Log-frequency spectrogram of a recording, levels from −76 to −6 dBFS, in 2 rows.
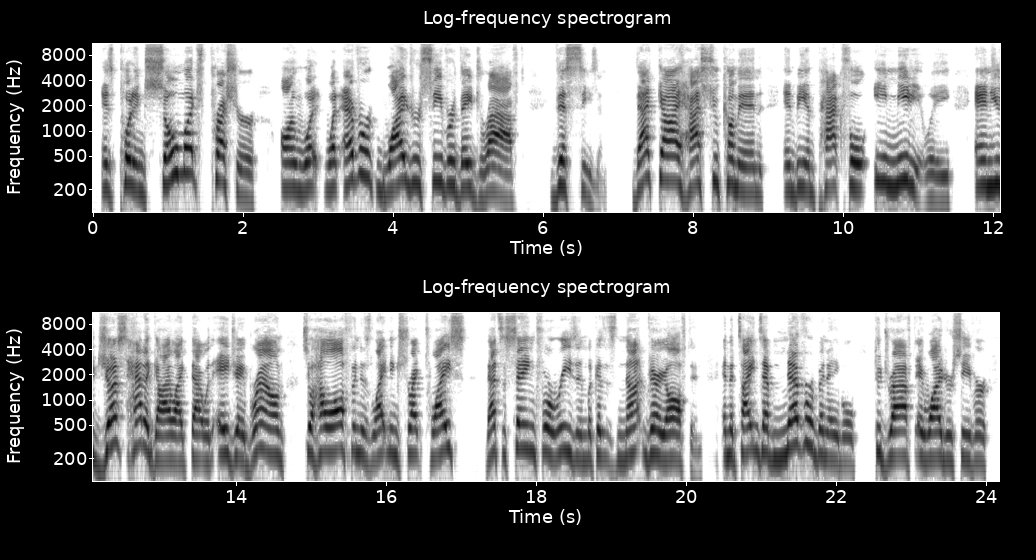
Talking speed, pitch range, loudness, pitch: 160 wpm, 195-235 Hz, -19 LUFS, 215 Hz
